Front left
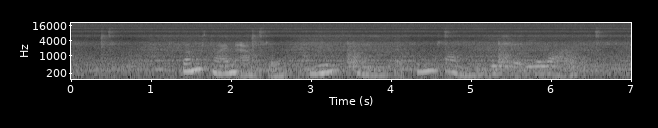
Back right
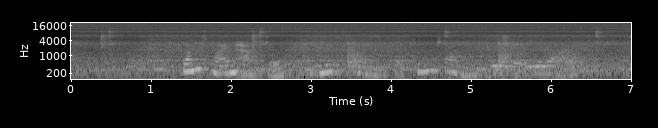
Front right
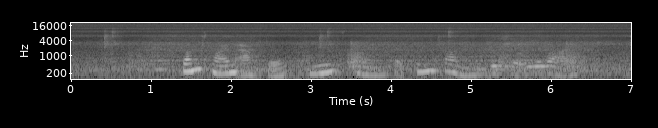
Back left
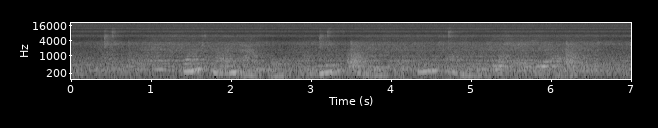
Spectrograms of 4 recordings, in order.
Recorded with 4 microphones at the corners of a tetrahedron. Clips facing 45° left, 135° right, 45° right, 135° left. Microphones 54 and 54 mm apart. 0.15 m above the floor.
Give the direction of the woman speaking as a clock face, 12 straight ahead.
1 o'clock.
